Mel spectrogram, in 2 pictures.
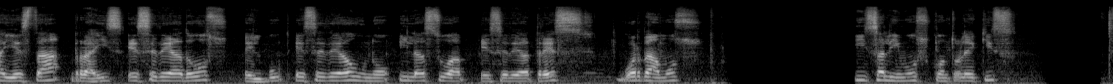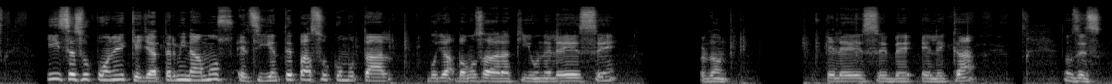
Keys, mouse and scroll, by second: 1.8 Down, 1.8 typing, 3.6 Down, 4.5 Down, 4.7 Down, 4.9 Down, 5.1 Down, 5.3 Down, 6.4 ctrl+o, 7.1 Return, 9.4 ctrl+x, 14.6-15.6 typing, 16.6 Return, 18.4-19.8 typing.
